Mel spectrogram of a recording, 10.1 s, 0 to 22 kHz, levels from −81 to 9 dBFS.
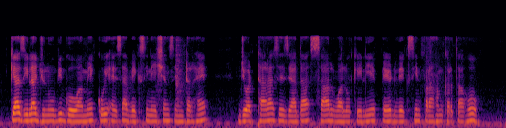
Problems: background sounds at intervals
